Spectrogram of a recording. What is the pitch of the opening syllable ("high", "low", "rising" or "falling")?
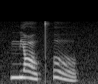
falling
